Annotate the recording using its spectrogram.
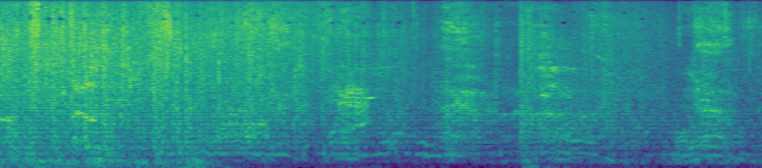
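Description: A river rushes and gurgles.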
